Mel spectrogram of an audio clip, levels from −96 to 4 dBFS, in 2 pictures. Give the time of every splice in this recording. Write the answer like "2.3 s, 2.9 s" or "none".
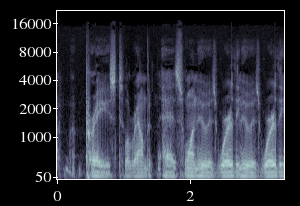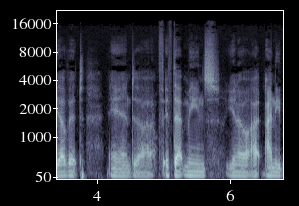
1.0 s, 1.4 s, 2.7 s, 4.9 s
